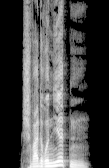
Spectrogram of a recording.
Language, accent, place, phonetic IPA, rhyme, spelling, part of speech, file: German, Germany, Berlin, [ʃvadʁoˈniːɐ̯tn̩], -iːɐ̯tn̩, schwadronierten, verb, De-schwadronierten.ogg
- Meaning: inflection of schwadronieren: 1. first/third-person plural preterite 2. first/third-person plural subjunctive II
